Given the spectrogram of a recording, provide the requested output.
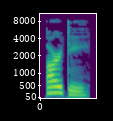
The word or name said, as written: artie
